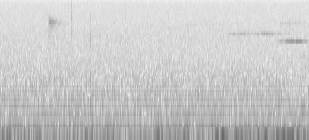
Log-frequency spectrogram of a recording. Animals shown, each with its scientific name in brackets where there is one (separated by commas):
Hermit Thrush (Catharus guttatus)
